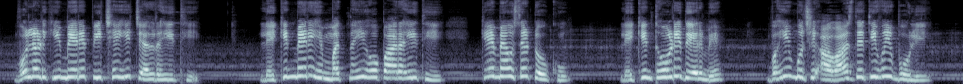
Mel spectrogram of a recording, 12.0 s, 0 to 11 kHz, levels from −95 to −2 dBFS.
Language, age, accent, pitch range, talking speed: Hindi, 40-59, native, 175-285 Hz, 150 wpm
